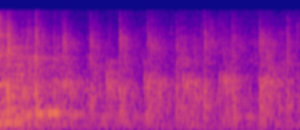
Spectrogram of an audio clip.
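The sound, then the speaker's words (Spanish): An audience applauds steadily for about three seconds, a dense wash of many hands clapping with a few sharper claps standing out, holding at a fairly even level throughout. “Conforme me aplauden, ya entiendo que los que aplaudieron entendieron.”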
